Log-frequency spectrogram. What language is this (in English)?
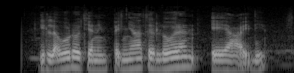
Italian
